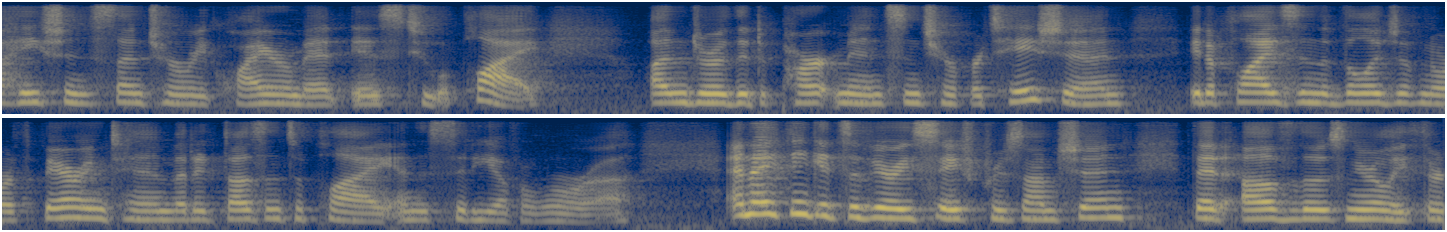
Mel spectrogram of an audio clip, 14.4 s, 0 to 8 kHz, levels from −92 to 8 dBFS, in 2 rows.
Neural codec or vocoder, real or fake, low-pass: codec, 16 kHz, about 1 kbps, DyCAST, with the encoder's durations; fake; 7.2 kHz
